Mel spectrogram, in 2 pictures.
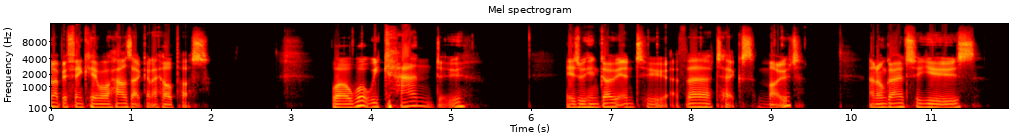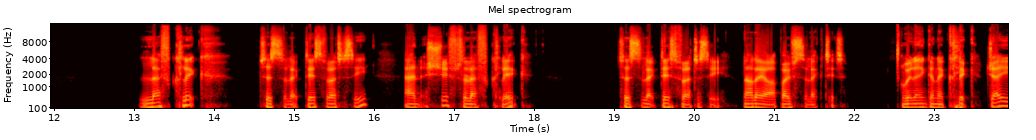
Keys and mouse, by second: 1.3-3.5 middle drag, 3.7 click, 4.3 middle click, 7.5 click, 8.1 middle click, 9.0 click, 9.4 middle click, 15.3 middle click, 18.0 shift+click.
